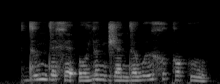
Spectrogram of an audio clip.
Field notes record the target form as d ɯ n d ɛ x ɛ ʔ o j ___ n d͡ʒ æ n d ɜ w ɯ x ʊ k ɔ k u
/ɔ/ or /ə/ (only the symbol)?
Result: ə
